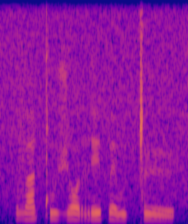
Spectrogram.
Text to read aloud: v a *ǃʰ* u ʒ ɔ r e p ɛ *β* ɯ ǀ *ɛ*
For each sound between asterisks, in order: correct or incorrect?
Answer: incorrect: ǃ, correct, incorrect: ø

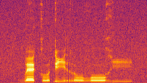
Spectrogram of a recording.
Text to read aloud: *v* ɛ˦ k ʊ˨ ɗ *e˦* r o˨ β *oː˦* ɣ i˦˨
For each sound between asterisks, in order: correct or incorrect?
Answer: incorrect: b, incorrect: i˦, correct

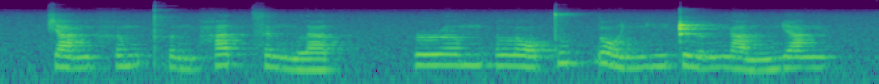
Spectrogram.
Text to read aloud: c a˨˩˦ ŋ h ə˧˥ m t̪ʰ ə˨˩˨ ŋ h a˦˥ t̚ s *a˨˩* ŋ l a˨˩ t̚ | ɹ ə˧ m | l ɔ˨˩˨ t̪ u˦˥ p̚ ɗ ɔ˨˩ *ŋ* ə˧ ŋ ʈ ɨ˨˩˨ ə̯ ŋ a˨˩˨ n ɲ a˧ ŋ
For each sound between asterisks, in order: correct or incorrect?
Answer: incorrect: ə˨˩, incorrect: ɲ

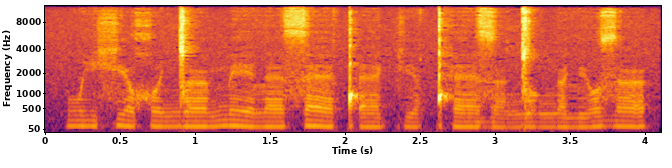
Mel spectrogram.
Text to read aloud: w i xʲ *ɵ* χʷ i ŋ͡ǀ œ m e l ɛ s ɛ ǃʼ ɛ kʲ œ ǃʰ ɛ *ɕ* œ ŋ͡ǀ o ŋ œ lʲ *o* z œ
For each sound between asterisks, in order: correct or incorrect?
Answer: correct, incorrect: z, correct

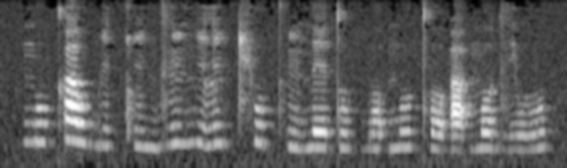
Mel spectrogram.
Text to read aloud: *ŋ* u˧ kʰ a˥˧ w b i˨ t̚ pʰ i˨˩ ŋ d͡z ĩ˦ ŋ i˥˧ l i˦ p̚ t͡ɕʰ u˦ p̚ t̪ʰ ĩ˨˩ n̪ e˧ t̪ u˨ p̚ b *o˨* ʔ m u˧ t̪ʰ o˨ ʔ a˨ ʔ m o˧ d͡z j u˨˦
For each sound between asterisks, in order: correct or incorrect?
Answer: incorrect: m, correct

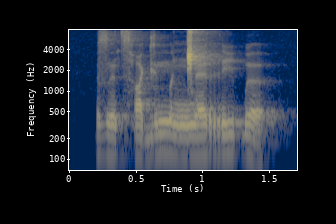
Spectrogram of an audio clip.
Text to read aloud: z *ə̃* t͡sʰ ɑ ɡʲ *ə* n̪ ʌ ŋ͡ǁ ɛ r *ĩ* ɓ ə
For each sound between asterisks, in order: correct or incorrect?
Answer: correct, correct, incorrect: i

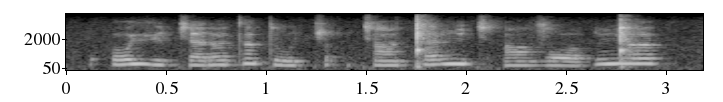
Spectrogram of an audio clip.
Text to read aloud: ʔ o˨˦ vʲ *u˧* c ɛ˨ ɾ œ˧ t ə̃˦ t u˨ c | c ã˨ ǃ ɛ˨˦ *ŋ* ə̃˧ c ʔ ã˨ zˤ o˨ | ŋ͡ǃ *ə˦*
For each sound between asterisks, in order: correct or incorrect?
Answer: incorrect: u˨, correct, correct

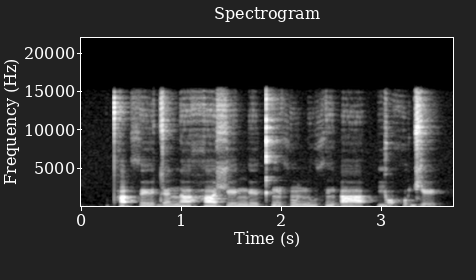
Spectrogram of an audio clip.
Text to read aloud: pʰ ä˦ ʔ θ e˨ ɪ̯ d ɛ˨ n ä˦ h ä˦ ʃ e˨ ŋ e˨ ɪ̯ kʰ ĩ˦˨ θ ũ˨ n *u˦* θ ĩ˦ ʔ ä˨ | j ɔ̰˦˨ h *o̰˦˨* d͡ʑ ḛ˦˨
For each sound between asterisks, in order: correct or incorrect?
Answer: correct, correct

